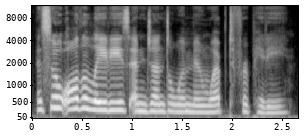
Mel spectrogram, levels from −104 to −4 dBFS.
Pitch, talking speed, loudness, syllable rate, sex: 230 Hz, 225 wpm, -18 LUFS, 5.9 syllables/s, female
